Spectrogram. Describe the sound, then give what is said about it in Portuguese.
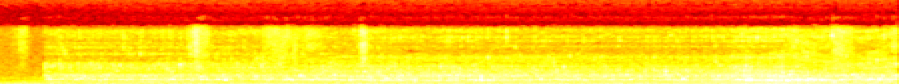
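Running water trickles steadily and continuously, a soft, even wash of flowing water with a light bubbling texture and no voices. It stays fairly quiet throughout. “O elemento água.”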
